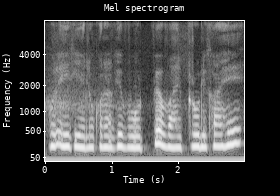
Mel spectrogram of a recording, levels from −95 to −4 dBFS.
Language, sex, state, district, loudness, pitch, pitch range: Hindi, female, Madhya Pradesh, Bhopal, -15 LUFS, 215 Hz, 200-225 Hz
